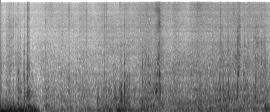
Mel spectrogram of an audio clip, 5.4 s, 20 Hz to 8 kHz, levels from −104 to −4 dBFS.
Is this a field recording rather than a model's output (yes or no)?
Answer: no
